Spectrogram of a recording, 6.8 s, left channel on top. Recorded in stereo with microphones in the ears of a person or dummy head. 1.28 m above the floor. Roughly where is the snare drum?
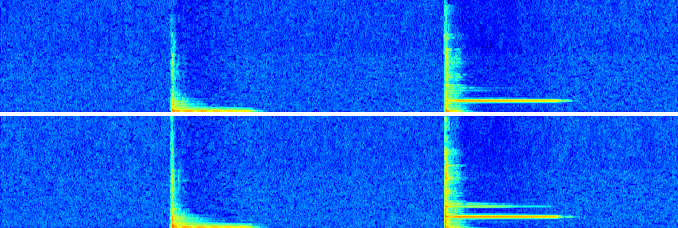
Right.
